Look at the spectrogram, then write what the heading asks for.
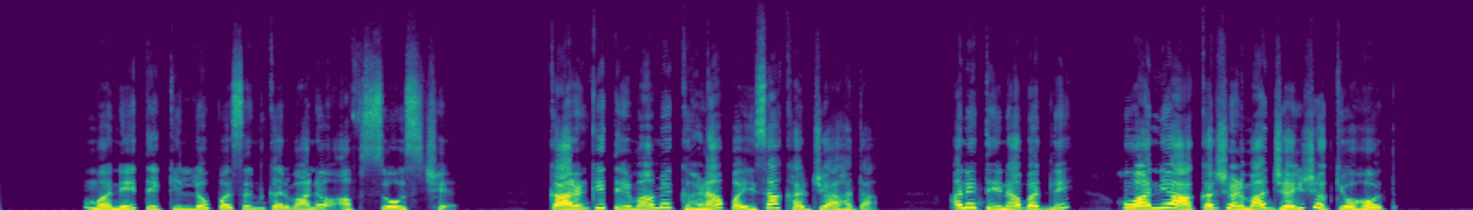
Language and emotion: Gujarati, sad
